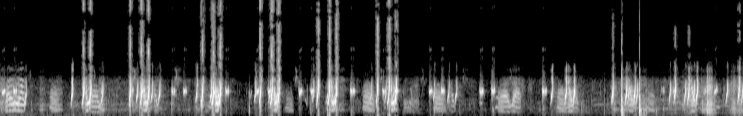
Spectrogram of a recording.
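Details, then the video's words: Morning quail sounds for hunting: rapid, rasping chatter and bright clipped chirps pour out almost without pause, with bursts of overlapping voices that suggest several birds calling together. "batair ki awaz subha k liye"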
